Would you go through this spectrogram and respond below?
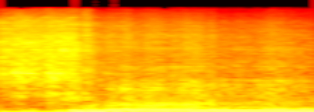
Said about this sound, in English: And let us start the car.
